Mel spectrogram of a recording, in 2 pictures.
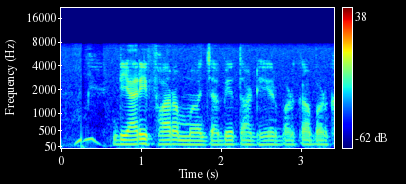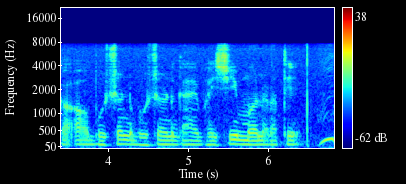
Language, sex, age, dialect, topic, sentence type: Chhattisgarhi, male, 25-30, Northern/Bhandar, agriculture, statement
